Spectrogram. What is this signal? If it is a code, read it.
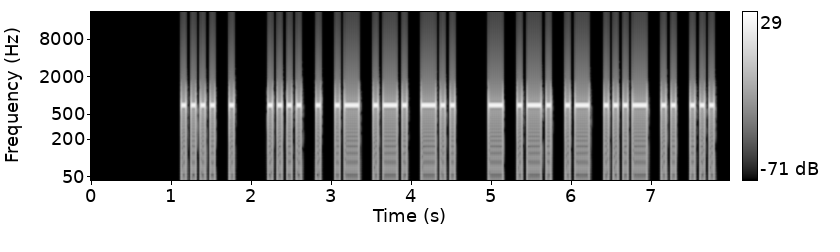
Morse code, heard as a keyed tone, about 20 wpm, 700 Hz. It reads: HE HEARD TRAVIS
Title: A Sound Of Thunder 20wpm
